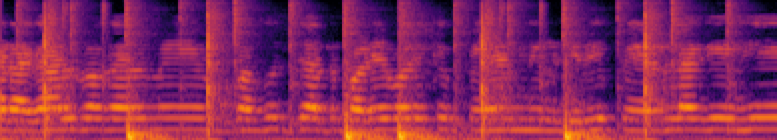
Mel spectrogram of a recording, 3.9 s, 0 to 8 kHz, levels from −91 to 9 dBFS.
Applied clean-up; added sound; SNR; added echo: none; Drum / Drum kit; -2 dB; reverberation time 0.1 s.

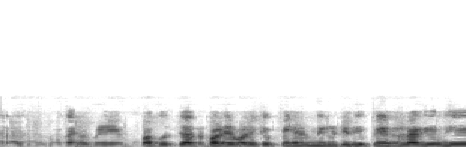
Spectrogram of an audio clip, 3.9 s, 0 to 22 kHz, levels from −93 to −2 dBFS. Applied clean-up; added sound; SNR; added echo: neural mask model DeepFilterNet 3.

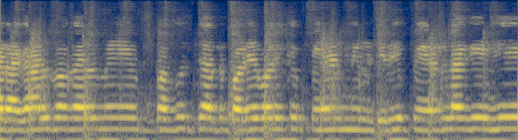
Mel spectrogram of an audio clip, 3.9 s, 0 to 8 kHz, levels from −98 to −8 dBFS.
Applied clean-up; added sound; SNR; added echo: neural separator model SepFormer DNS4.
